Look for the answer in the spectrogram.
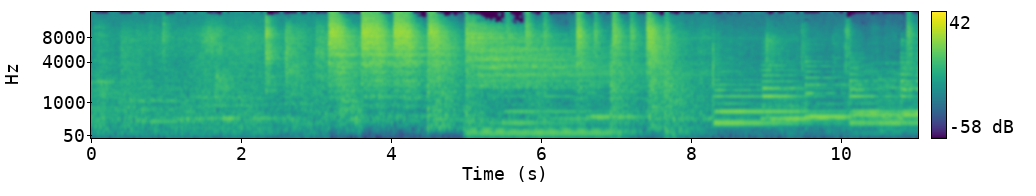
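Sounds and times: cymbal strikes: 3.2s - 8.5s
held band chords: 4.0s - 11.0s
deep bass note: 5.0s - 8.0s.

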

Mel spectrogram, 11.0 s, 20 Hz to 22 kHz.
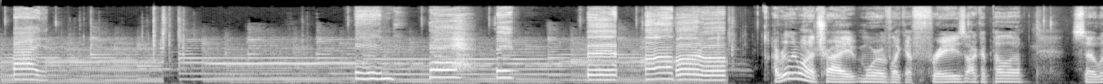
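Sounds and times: guitar chords with long reverb: 0.0s - 7.3s.

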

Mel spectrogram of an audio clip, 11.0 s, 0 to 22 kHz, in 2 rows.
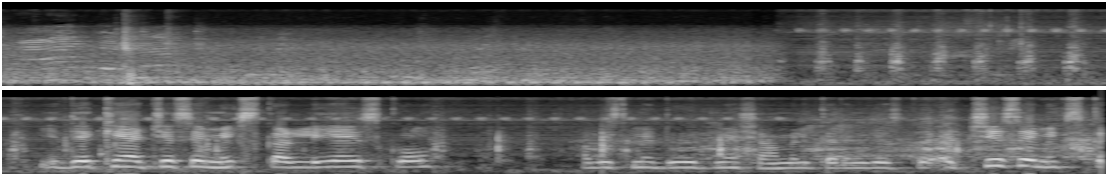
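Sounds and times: spoon stirring in steel bowl: 4.0s - 11.0s.

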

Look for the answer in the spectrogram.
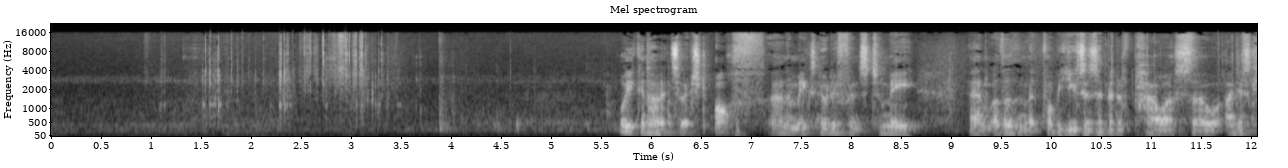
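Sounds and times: handling rustling and clicks: 1.0s - 4.9s.

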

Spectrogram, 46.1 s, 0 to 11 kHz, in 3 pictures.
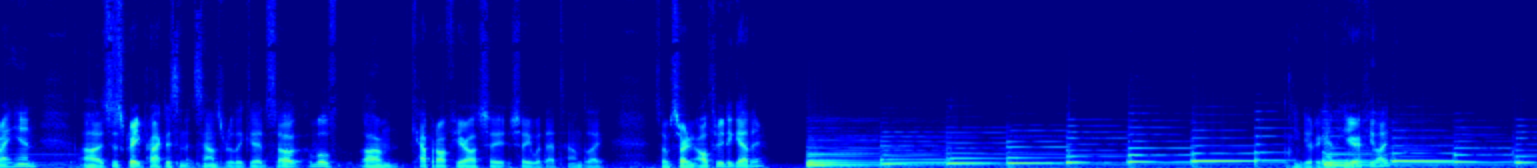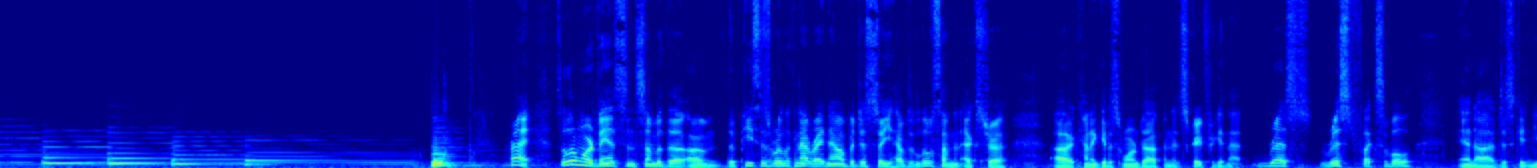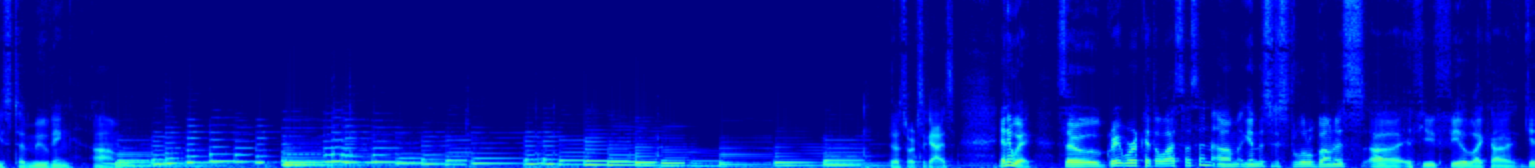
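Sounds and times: piano scale: 0.0s - 2.0s, 8.0s - 21.5s, 31.7s - 40.6s.

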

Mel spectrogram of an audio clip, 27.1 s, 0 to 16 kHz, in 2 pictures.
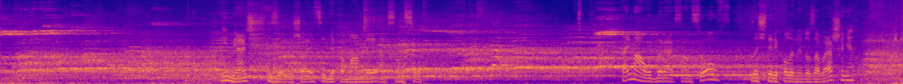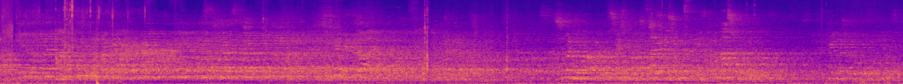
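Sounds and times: murmur of voices in echoing hall: 0.0s - 27.0s.

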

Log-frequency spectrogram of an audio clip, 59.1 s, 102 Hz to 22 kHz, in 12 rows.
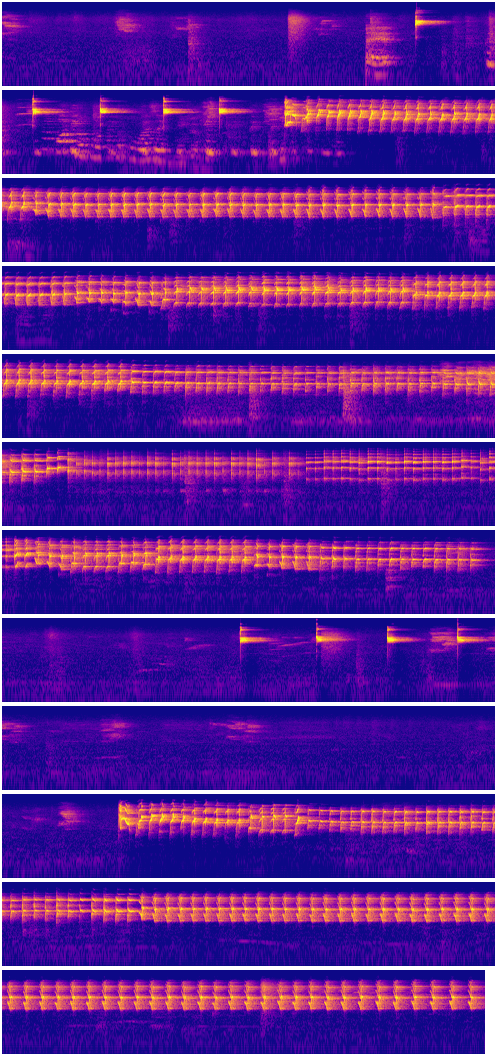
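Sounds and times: lovebird chattering trill: 4.1s - 4.5s, 5.1s - 34.5s, 36.9s - 39.7s, 45.6s - 59.0s.

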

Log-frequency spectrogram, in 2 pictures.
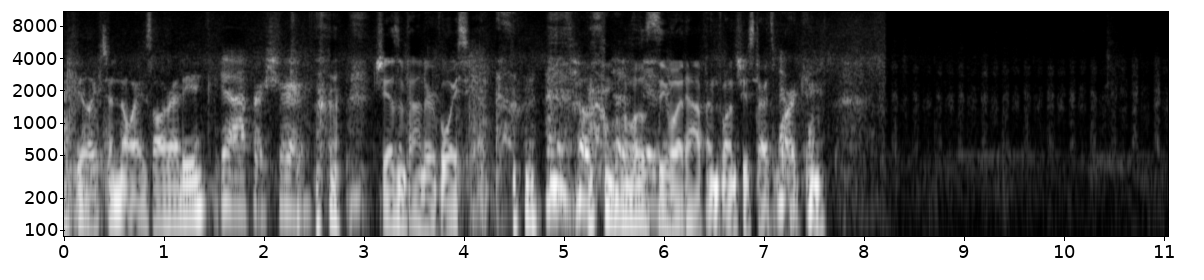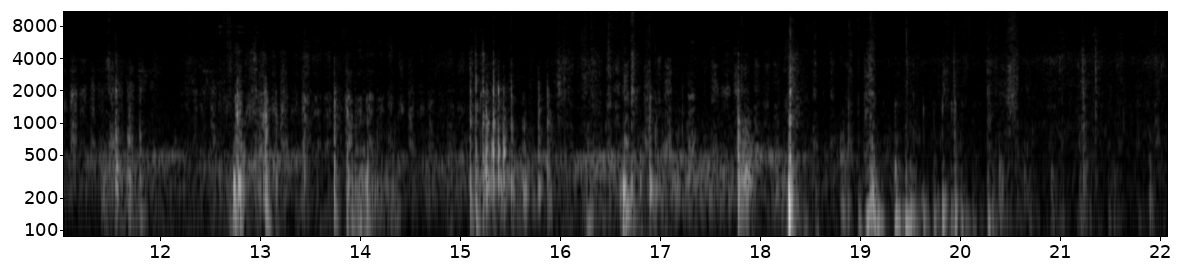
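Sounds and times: puppy panting: 7.9s - 20.5s, 21.2s - 22.0s
paws on wooden floor: 8.2s - 22.0s
puppy gnawing chew toy: 8.2s - 22.0s.

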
